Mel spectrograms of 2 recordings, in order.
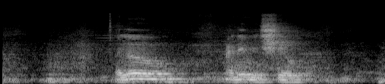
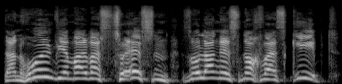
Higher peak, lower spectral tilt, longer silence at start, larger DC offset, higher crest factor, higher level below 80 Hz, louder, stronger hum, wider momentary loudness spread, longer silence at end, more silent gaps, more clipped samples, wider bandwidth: about the same, -4 dBFS vs -6 dBFS; first, -6 dB/octave vs -3 dB/octave; about the same, 0.05 s vs 0.05 s; neither; about the same, 16 dB vs 16 dB; first, -54 dBFS vs -74 dBFS; about the same, -18 LUFS vs -20 LUFS; neither; first, 21 LU vs 5 LU; about the same, 0 s vs 0.05 s; neither; neither; second, 11.5 kHz vs 17 kHz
